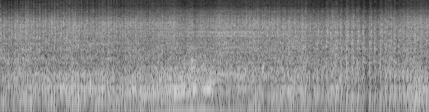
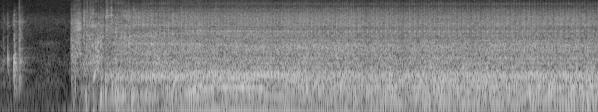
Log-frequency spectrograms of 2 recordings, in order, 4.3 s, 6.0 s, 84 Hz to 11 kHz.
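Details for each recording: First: 1971 Johnson 20 hp two-stroke outboard after carburetor mixture and idle stop screw adjustment, throttle at first mark: busy, buzzy idle with a fairly even rhythm, no stumbling or sneezing; normal idle. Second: 1971 20 hp Johnson two-stroke outboard, after dremeling the throttle cam: fires up and runs with crackly, uneven popping over the buzz, too lean; mixture later turned back slightly.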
